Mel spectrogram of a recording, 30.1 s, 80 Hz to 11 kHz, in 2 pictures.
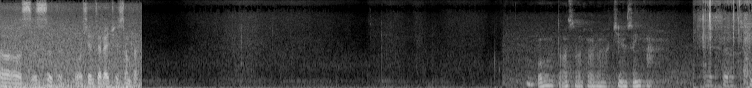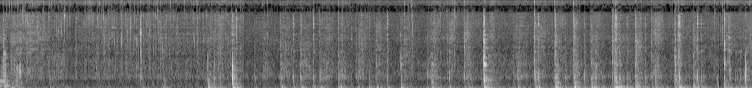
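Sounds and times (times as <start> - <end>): egg sizzling in a pan: 13.9 - 30.0
spatula scraping a pan: 14.8 - 17.0, 17.8 - 30.0.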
